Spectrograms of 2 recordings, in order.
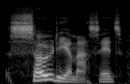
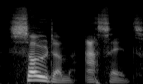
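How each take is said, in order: First: The first word is said with three syllables. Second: The first word is said with two syllables. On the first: The speaker calls it right. "It's sodium acid" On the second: The speaker calls it wrong. "not sodom acid"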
